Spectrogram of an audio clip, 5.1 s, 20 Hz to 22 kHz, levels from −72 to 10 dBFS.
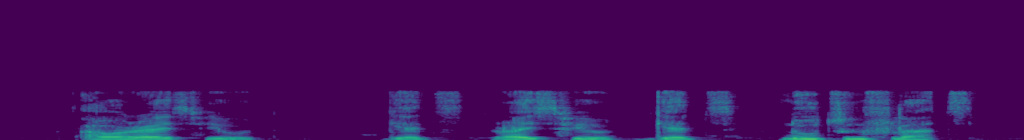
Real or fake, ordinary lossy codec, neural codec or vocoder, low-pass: real; none; none; none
